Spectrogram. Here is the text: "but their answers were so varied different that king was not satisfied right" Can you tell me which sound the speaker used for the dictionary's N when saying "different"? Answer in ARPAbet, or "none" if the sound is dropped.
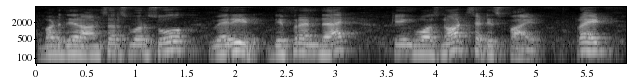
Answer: N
